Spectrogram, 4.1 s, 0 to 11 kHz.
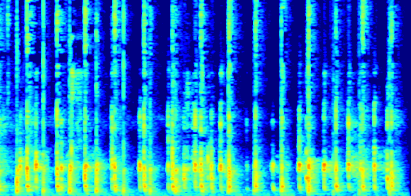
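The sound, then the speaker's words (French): A small group of people applauding at 8 pm in tribute to healthcare workers, with sharp, rapid claps overlapping in an uneven patter that stays steady and fairly loud for about four seconds, with no talking. “Je vous propose qu'on applaudisse en live tous ensemble si vous voulez bien.”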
